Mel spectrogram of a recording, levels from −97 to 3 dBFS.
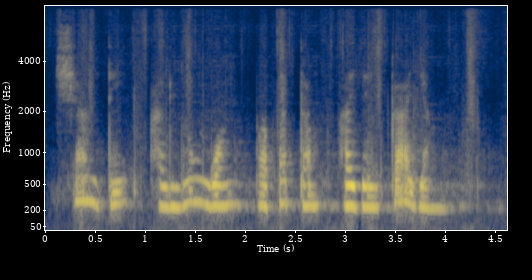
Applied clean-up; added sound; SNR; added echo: neural separator model SepFormer DNS4.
